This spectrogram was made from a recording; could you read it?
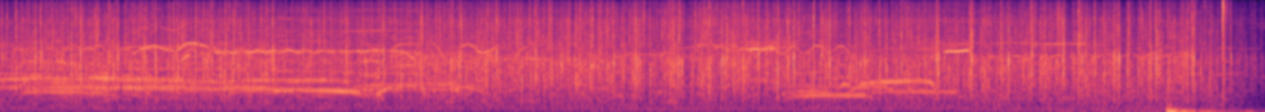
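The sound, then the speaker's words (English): A crowd of a couple hundred people claps steadily and loudly as Leo makes an entrance, with whoops, shouts and high whistles rising above the dense applause, building into a sustained cheer. “You know, say what you want about Leo, but he makes a great entrance. Crowds love him, always have.”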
